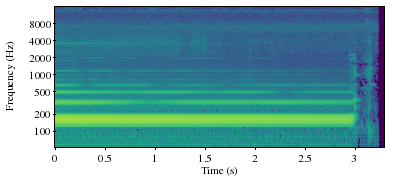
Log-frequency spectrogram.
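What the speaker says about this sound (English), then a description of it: "in addition to the octave harmonic" An open E string on a guitar sounds a sustained harmonic an octave above the fundamental, a pure steady tone ringing for about three seconds before stopping abruptly.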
